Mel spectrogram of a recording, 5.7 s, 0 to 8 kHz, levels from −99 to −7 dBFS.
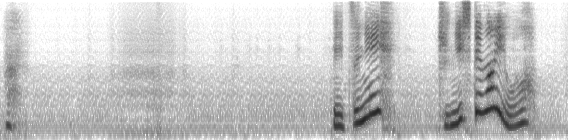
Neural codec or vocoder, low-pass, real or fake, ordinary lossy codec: codec, 16 kHz, 1 kbps, FunCodec, trained on Chinese and English, 50 frames a second; none; fake; none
